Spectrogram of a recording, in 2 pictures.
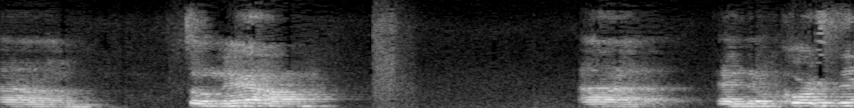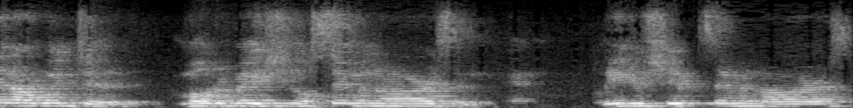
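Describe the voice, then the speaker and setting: A man's high, monotone, flat voice at a fairly slow pace, with long, frequent pauses, big swings in loudness and audible room echo. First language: Spanish. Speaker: panelist. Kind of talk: personal testimony.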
